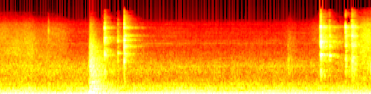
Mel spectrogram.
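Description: A metal spoon clinking against a small ceramic bowl: a few light, ringing clinks about a second in, and another quick cluster near the end, over a steady low hum.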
